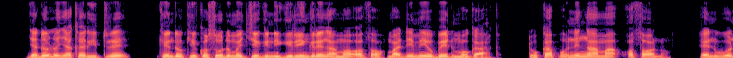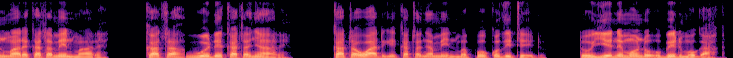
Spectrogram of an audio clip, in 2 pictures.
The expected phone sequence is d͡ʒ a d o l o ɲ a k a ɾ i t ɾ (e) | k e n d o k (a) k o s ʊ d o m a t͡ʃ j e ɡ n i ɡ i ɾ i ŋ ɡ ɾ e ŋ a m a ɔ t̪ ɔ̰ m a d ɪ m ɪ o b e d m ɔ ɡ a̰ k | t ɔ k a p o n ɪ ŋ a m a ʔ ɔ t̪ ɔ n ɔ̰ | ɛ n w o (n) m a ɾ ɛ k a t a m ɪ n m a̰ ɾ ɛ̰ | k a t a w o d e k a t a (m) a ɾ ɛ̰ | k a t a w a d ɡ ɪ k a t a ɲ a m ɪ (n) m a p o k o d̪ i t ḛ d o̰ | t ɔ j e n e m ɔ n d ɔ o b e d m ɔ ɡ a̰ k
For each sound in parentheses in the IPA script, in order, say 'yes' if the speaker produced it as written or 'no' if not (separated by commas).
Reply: yes, no, yes, no, yes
